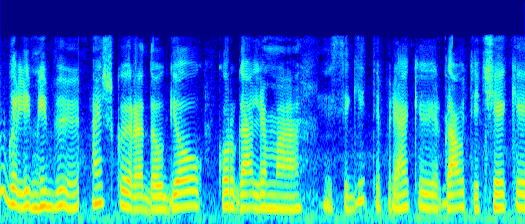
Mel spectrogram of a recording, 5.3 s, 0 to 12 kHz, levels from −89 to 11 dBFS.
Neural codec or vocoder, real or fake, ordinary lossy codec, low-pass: none; real; AAC, 48 kbps; 7.2 kHz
